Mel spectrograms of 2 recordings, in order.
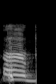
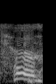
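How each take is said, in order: First: The word starts without an h sound. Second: The word starts with an h sound. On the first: The speaker calls it right. "You don't say the uh, H" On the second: The speaker calls it wrong. "It's not herb"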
